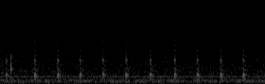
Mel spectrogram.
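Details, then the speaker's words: Gemstik joystick dome switch pressed loose on the table after removal from the old tape, with tarnished contacts noted: crisp, even clicks about four per second. This dome clicks fine, unlike several others that don't. "That one's absolutely fine. That one's clicking."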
